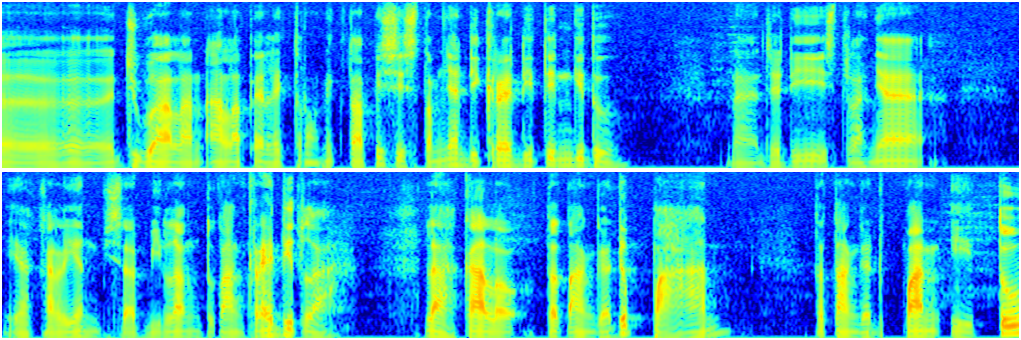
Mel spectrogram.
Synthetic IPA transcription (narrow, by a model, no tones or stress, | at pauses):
əːd͡ʒualanʔa̰lat̪elɛk̚t̪ɾonɪk̚t̪apisist̪əmɲadikɾedit̪ɪnɡit̪u | nahd͡ʒadiːst̪ilahɲa | ja̰kalianbisabilaŋt̪ukaŋkɾedɪt̪̚lah | lahkalot̪ət̪aŋɡadəpan | t̪ət̪aŋɡadəpanit̪u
